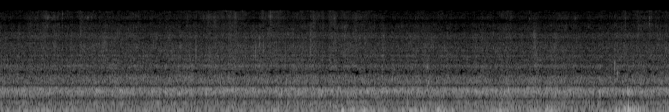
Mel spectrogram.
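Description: Steady outdoor background noise with a constant hiss-like hum, and a brief gust of wind on the microphone near the end.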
